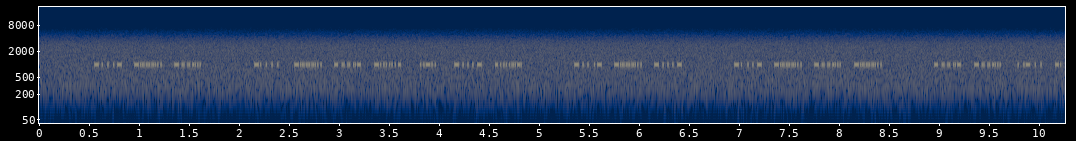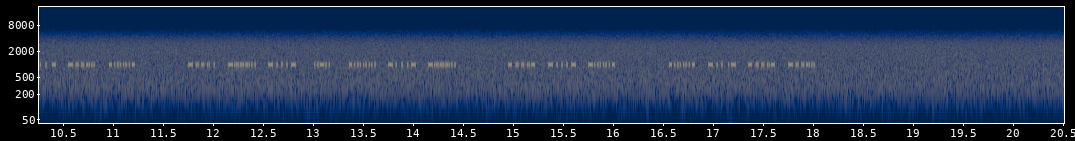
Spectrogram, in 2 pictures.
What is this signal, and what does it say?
Hellschreiber (Feld-Hell, 122.5 baud), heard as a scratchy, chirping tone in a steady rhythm, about 980 Hz, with radio static. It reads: HER LEADING MEN WERE ARTURO PENICHE AND OMAR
